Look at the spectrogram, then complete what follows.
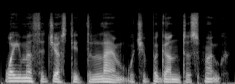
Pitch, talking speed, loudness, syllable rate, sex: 125 Hz, 230 wpm, -19 LUFS, 6.3 syllables/s, male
